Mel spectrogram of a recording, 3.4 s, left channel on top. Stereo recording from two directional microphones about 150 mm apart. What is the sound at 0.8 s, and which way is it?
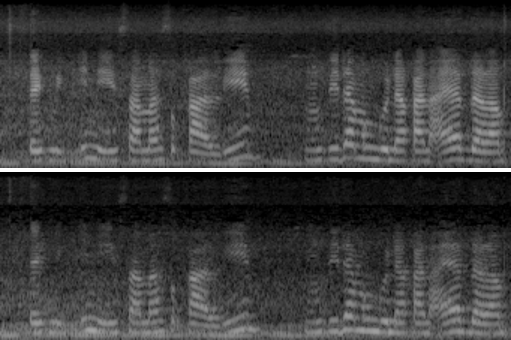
Speech, 20° left (ahead or behind).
